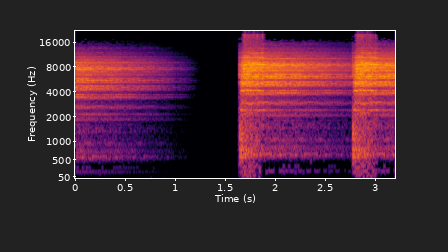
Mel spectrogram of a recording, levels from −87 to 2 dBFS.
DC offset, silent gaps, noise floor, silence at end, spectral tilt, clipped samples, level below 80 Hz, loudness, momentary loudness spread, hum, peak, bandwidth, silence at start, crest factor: under 0.1%; none; -64 dBFS; 0 s; 4.5 dB/octave; 0.3%; -62 dBFS; -8 LUFS; 16 LU; none; 0 dBFS; over 20 kHz; 0 s; 12 dB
